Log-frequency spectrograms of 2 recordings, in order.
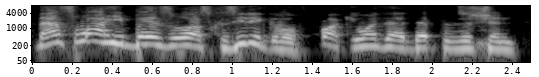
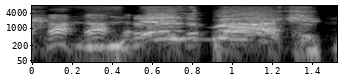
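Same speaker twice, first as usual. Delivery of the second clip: higher, shouted "It's back"; mock rally shout; 12 semitones higher than usual. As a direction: cheer it like a rally cry. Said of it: "repeated louder".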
